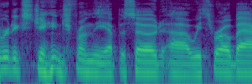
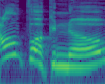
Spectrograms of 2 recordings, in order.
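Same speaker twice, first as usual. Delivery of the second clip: play-acted, very high, loud, petulant delivery; 10 semitones higher, 6 dB louder than usual. Acting out a rude answer in a recap: petulant Ankh voice.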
